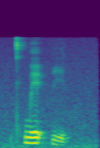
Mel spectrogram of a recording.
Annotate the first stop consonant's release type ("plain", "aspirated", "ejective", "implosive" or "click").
aspirated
